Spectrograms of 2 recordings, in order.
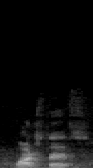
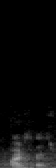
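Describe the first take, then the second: First: Said in the usual way. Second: Softer repeat of watch this; quiet watch this. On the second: Real, not acted. Friend hushes the viewers before the credits, quiet.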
